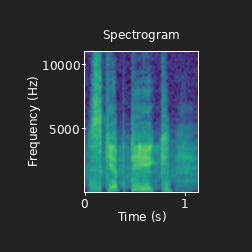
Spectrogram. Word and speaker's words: sceptic: সেপটিক, স্কেপটিক, স্কেপটিক মানে কি, স্কেপটিক এটা হচ্ছে একটা আমেরিকান ইংলিশ, ঠিক আছে? আমেরিকানরা এটাকে যে প্রোনাউন্স করে সেটাকে বলা হয় স্কেপটিক, SKEPTIC, এটা তারা প্রোনাউন্স করে, কিন্তু স্পেলিংটা হচ্ছে SCEPTIC, এটা হচ্ছে স্কেপটিক।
